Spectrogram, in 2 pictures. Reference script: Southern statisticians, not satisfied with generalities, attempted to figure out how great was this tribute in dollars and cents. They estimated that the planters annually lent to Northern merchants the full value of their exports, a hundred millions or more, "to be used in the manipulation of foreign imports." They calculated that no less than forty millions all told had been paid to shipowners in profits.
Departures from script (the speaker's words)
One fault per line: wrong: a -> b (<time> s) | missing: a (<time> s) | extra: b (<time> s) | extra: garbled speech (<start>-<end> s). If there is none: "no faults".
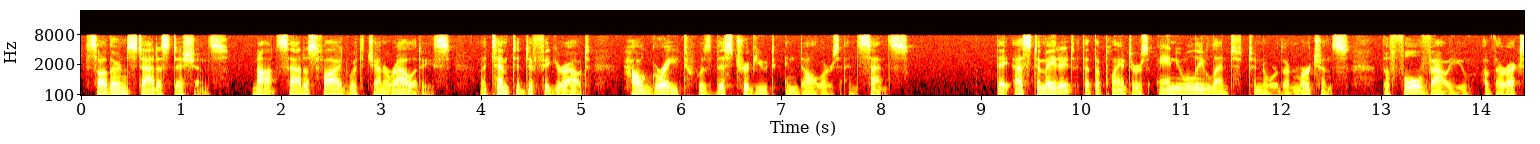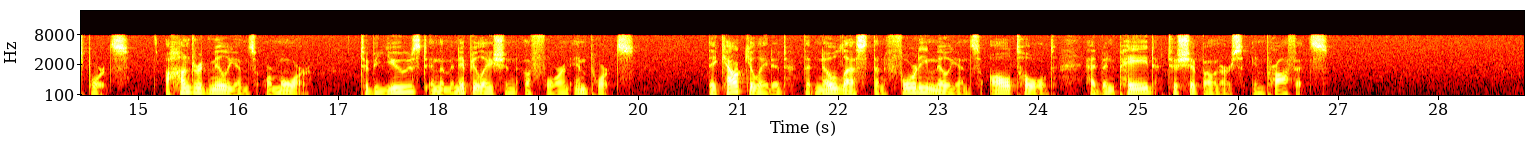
no faults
